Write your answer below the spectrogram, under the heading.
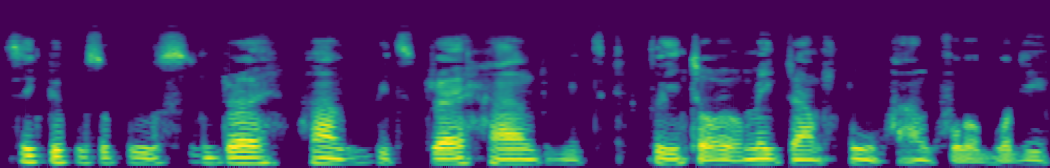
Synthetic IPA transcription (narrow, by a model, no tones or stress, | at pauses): sik̚pipl̩soposdɹaɪhãndwiddɹaɪhãndwidklĩntʰɔmek̚dɹãmstũhã̰ŋɡfɔbɔdi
